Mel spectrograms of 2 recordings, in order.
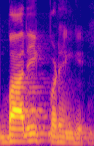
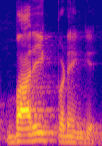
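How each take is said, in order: Both takes have the same delivery.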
